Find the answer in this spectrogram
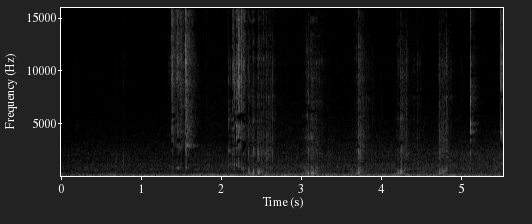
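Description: Crunching and chewing of crispy deep-fried duck close to the microphone: about eight sharp, irregular crunches, starting about a second and a half in.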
